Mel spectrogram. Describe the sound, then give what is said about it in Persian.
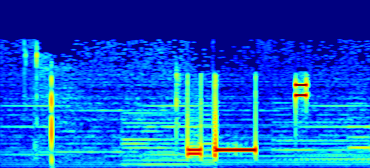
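Telephone keypad tones as a new call is dialed for a call-in line, a short click followed by three two-note tones of uneven length, the middle one longest, over a faint steady hum. “تماسی ناقد شد، بازم یک تماس دیگه را میگیریم.”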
